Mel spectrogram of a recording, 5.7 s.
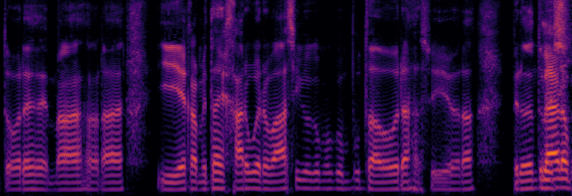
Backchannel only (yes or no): no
